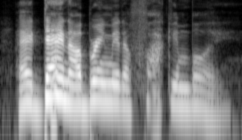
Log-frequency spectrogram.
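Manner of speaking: put-on Cuban accent. Talking about a fight, the speaker acts out a demand: Cuban accent. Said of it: "come to fight with a Cuban accent".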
